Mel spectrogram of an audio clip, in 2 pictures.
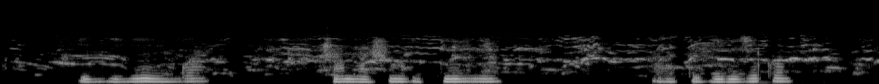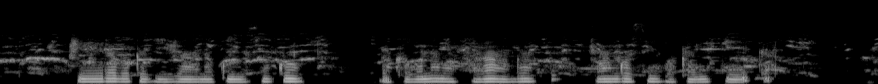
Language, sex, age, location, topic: Kinyarwanda, male, 18-24, Musanze, agriculture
